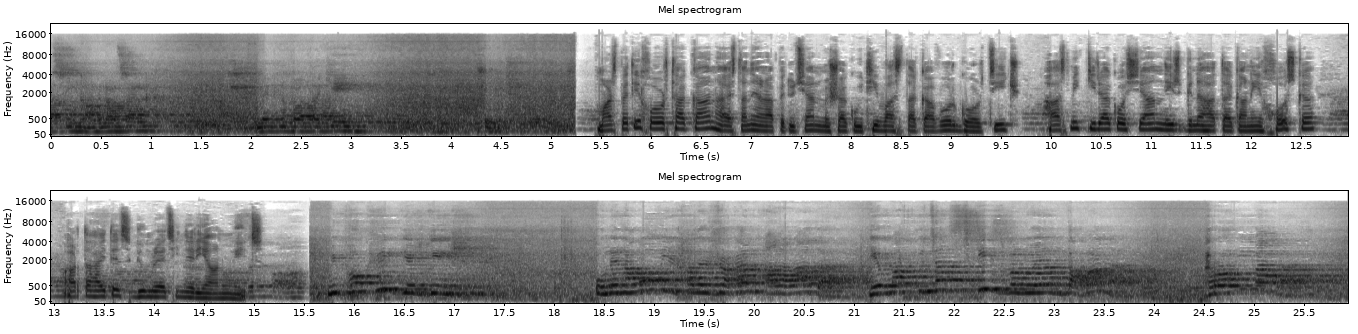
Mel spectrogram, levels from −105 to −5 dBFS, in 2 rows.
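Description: Gain pumping runs through the whole clip. The level swings by roughly 25 dB. The likely cause is an input gain set far too high for the microphone, with a fast limiter or compressor clamping it down whenever the signal peaks. Loud and quiet passages sit unnaturally close in level, and the audio sounds squashed and breathing.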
